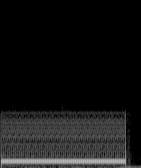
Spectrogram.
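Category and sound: signal or alarm, telephone dial tone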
